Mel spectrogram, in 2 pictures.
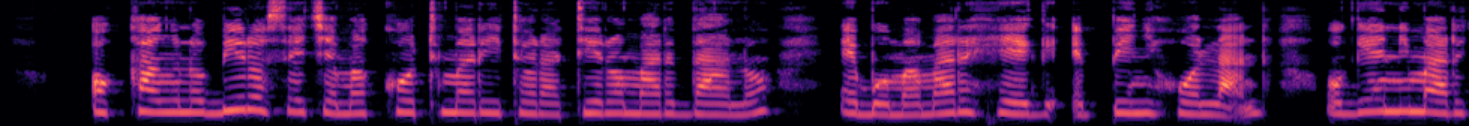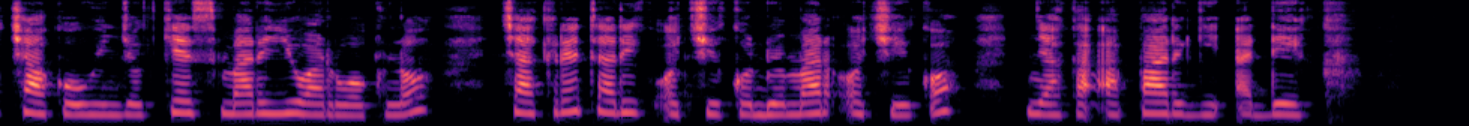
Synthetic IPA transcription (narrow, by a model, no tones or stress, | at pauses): ɔkaŋnobiɾoset͡ʃemakotmaɾitoɾatɪɾɔmard̪anɔ | ebomamarheɡepiɲhɔla̰ndɔɡenɪmart͡ʃakɔwiɲd͡ʒokesmarjʊaɾwɔknɔ | t͡ʃakɾɛtaɾikɔ̰t͡ʃɪkɔdwemaɾɔt͡ʃɪkɔɲakaʔaparɡɪʔadek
